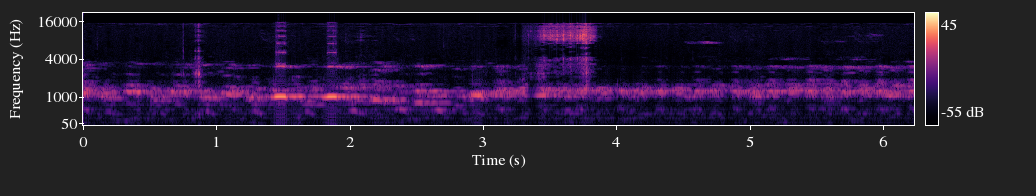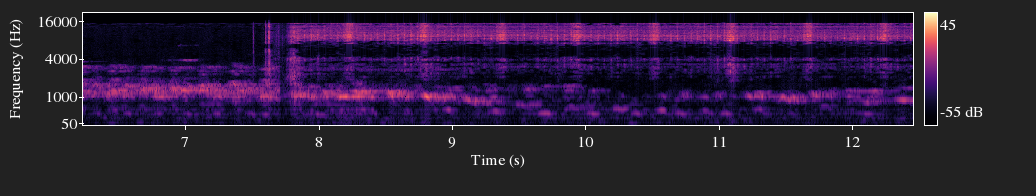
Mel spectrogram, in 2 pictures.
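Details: Black-fronted titi monkeys vocalizing as a group, two of them curiously watching, recorded January 2018 in the Serra da Mantiqueira at Pindamonhangaba, São Paulo. Rapid pulsing, rising and falling chorus throughout; a shrill insect buzz joins briefly and then again toward the end.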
